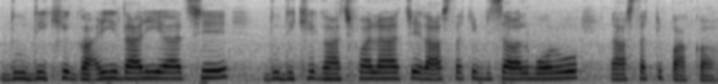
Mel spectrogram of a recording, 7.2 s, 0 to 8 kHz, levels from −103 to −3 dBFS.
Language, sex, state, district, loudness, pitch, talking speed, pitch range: Bengali, female, West Bengal, Dakshin Dinajpur, -14 LUFS, 210 Hz, 110 wpm, 195-220 Hz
